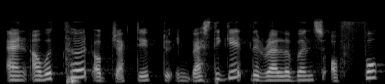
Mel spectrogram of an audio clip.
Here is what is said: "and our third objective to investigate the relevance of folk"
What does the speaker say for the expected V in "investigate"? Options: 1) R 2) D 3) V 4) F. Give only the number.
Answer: 3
